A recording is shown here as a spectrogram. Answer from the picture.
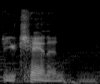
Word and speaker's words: Buchanan: It's pronounced Buchanan.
